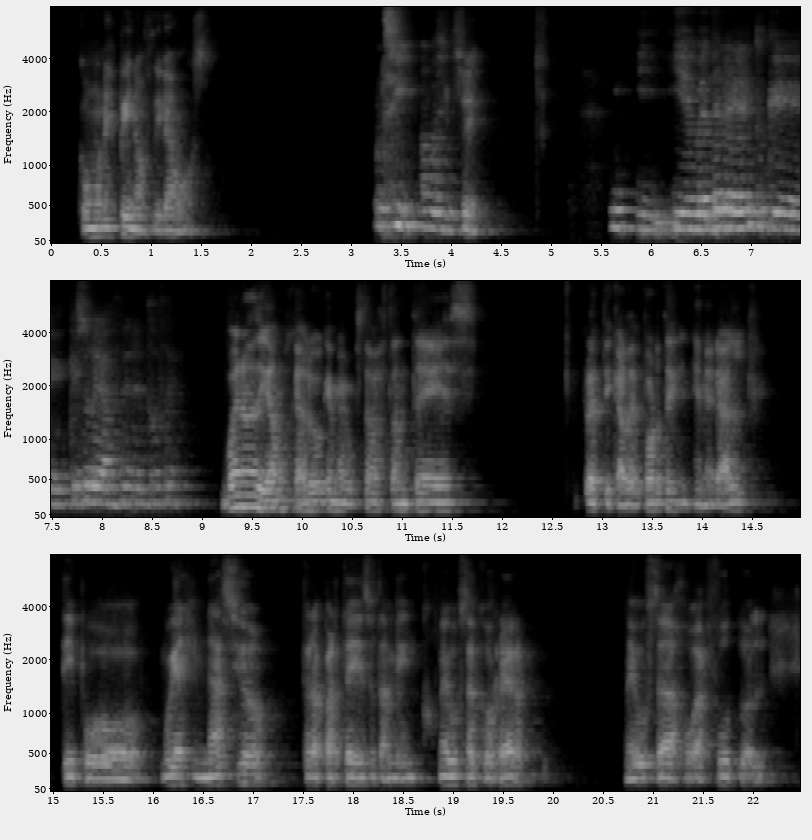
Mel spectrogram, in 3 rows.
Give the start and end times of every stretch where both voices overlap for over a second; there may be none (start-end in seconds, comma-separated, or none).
none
